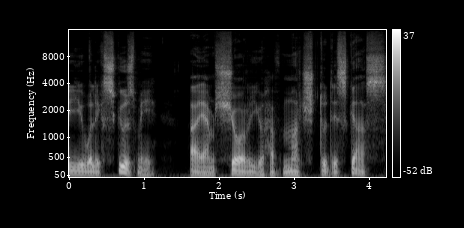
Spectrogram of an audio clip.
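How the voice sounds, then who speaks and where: Using a put-on character voice, a man rumbles at a very deep, low pitch and a fairly slow pace. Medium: read story. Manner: low, mocking, menacing.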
